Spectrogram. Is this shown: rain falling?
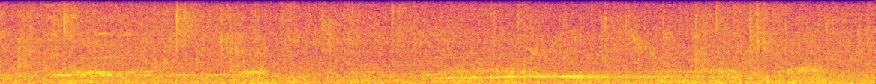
yes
